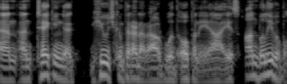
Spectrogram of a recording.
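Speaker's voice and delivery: usual speaking voice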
